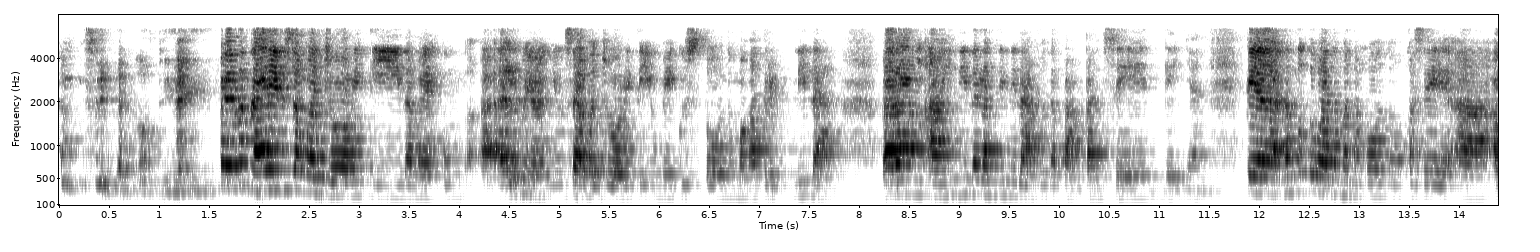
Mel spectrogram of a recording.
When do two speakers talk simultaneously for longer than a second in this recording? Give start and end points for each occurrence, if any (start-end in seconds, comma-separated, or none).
none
